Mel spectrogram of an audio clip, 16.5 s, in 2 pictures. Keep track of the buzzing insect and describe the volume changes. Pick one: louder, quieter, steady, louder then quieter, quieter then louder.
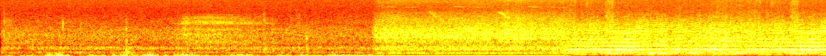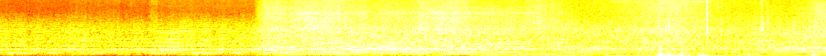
louder.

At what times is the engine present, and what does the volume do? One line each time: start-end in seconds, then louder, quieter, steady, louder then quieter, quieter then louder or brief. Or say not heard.
10.8-16.4 quieter.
